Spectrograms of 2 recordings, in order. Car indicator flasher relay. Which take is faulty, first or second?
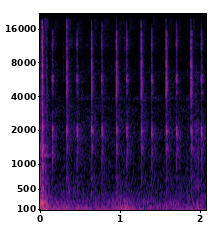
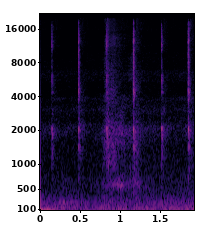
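first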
